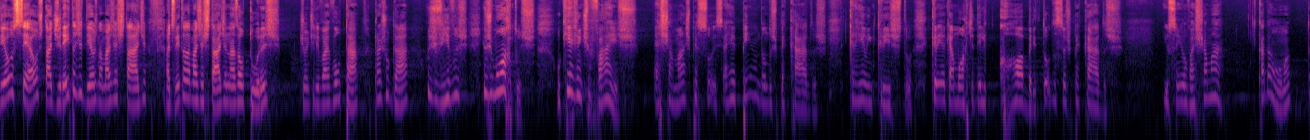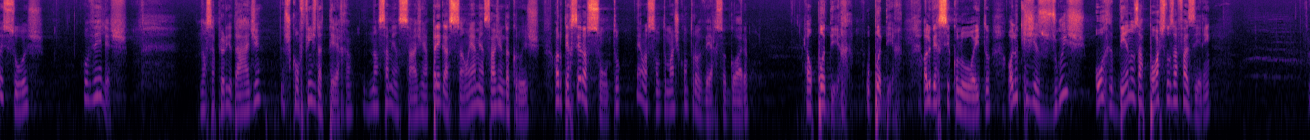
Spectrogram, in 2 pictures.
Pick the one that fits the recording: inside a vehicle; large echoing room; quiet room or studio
large echoing room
